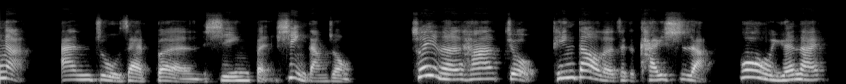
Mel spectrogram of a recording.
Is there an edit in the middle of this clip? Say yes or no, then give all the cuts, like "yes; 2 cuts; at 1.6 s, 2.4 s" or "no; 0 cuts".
no; 0 cuts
